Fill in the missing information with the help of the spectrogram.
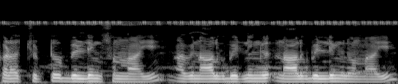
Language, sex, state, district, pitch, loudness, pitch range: Telugu, male, Telangana, Hyderabad, 135 Hz, -15 LUFS, 130-140 Hz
